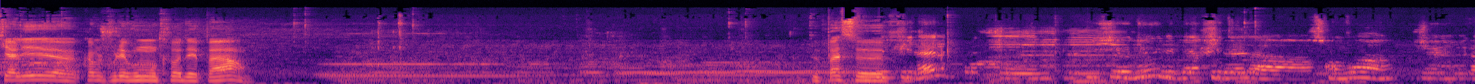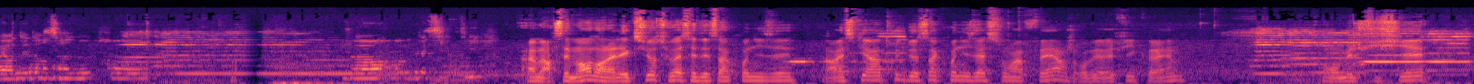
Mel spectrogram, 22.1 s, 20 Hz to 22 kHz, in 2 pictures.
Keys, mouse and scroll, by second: 0.3-6.1 drag, 6.7-7.0 scroll up 1, 7.0-9.3 middle drag, 9.3 click, 18.6-21.7 drag.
